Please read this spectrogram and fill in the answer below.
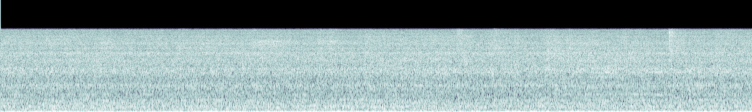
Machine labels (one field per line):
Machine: fan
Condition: abnormal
